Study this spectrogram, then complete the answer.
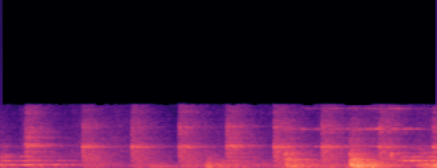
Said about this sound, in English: A few hundred yards to the west, a group of workmen are hammering away. This is a workshop run by a German aid agency, one of three NGOs operating in the village.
